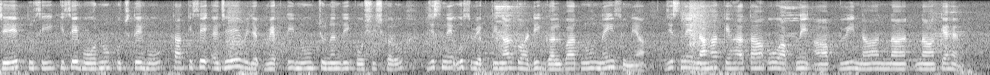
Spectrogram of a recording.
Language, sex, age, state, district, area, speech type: Punjabi, female, 45-60, Punjab, Fazilka, rural, read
